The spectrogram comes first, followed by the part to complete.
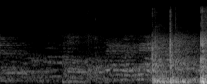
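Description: A basketball bouncing on a hardwood gym floor, a few low thuds near the end in a large, echoing room, after a quiet stretch of gym room tone.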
